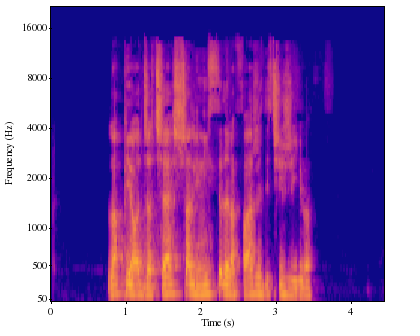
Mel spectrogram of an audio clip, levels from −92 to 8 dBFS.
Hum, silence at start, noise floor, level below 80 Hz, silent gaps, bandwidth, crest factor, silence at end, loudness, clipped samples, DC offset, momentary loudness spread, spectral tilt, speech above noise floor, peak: none; 0.75 s; -80 dBFS; -50 dBFS; none; 14.5 kHz; 16 dB; 0.95 s; -17 LUFS; under 0.1%; under 0.1%; 8 LU; -4.5 dB/octave; 63 dB; -2 dBFS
